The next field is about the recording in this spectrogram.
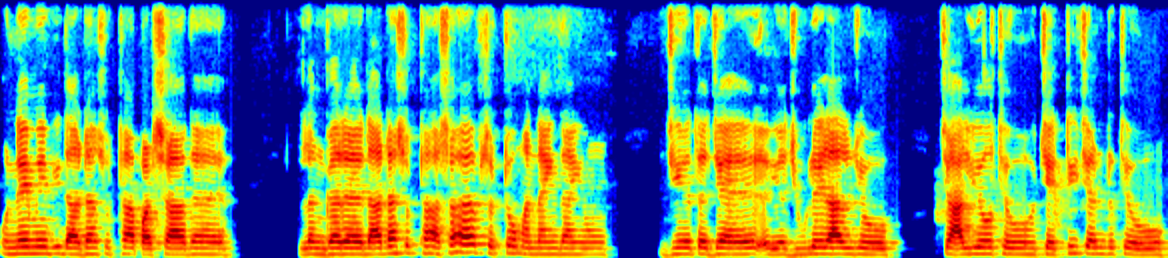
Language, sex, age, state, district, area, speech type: Sindhi, female, 60+, Gujarat, Surat, urban, spontaneous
